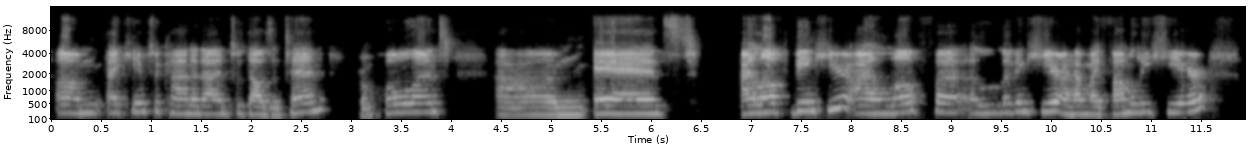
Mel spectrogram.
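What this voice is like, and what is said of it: Polish accent. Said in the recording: “I hear a delightful accent ... No, I'm actually Polish.”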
